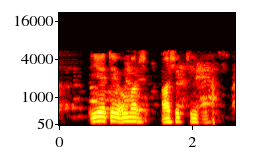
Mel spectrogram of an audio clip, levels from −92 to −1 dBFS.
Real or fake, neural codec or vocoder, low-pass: real; none; 5.4 kHz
